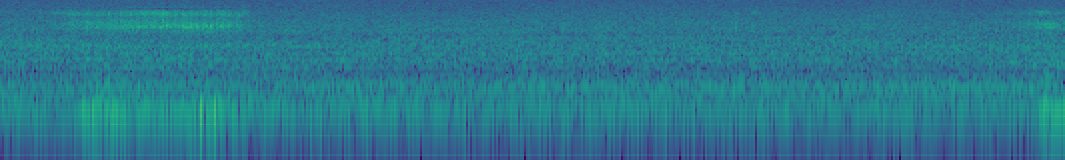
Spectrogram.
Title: He is going to hate me. Snoring !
